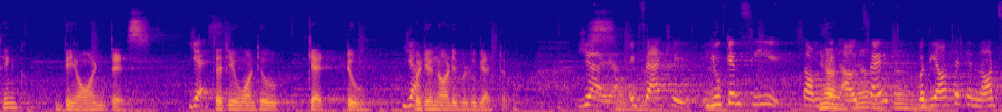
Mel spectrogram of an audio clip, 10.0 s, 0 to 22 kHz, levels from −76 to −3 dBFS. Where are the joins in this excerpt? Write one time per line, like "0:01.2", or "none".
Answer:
none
